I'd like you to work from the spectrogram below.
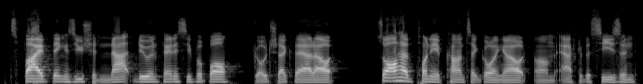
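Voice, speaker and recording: A young man hosting a live fantasy football stream, answering viewer questions in quick, chatty commentary. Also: lowish voice, a bit bright, clear, resonant tone, no room sound, clean studio sound. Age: young adult.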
